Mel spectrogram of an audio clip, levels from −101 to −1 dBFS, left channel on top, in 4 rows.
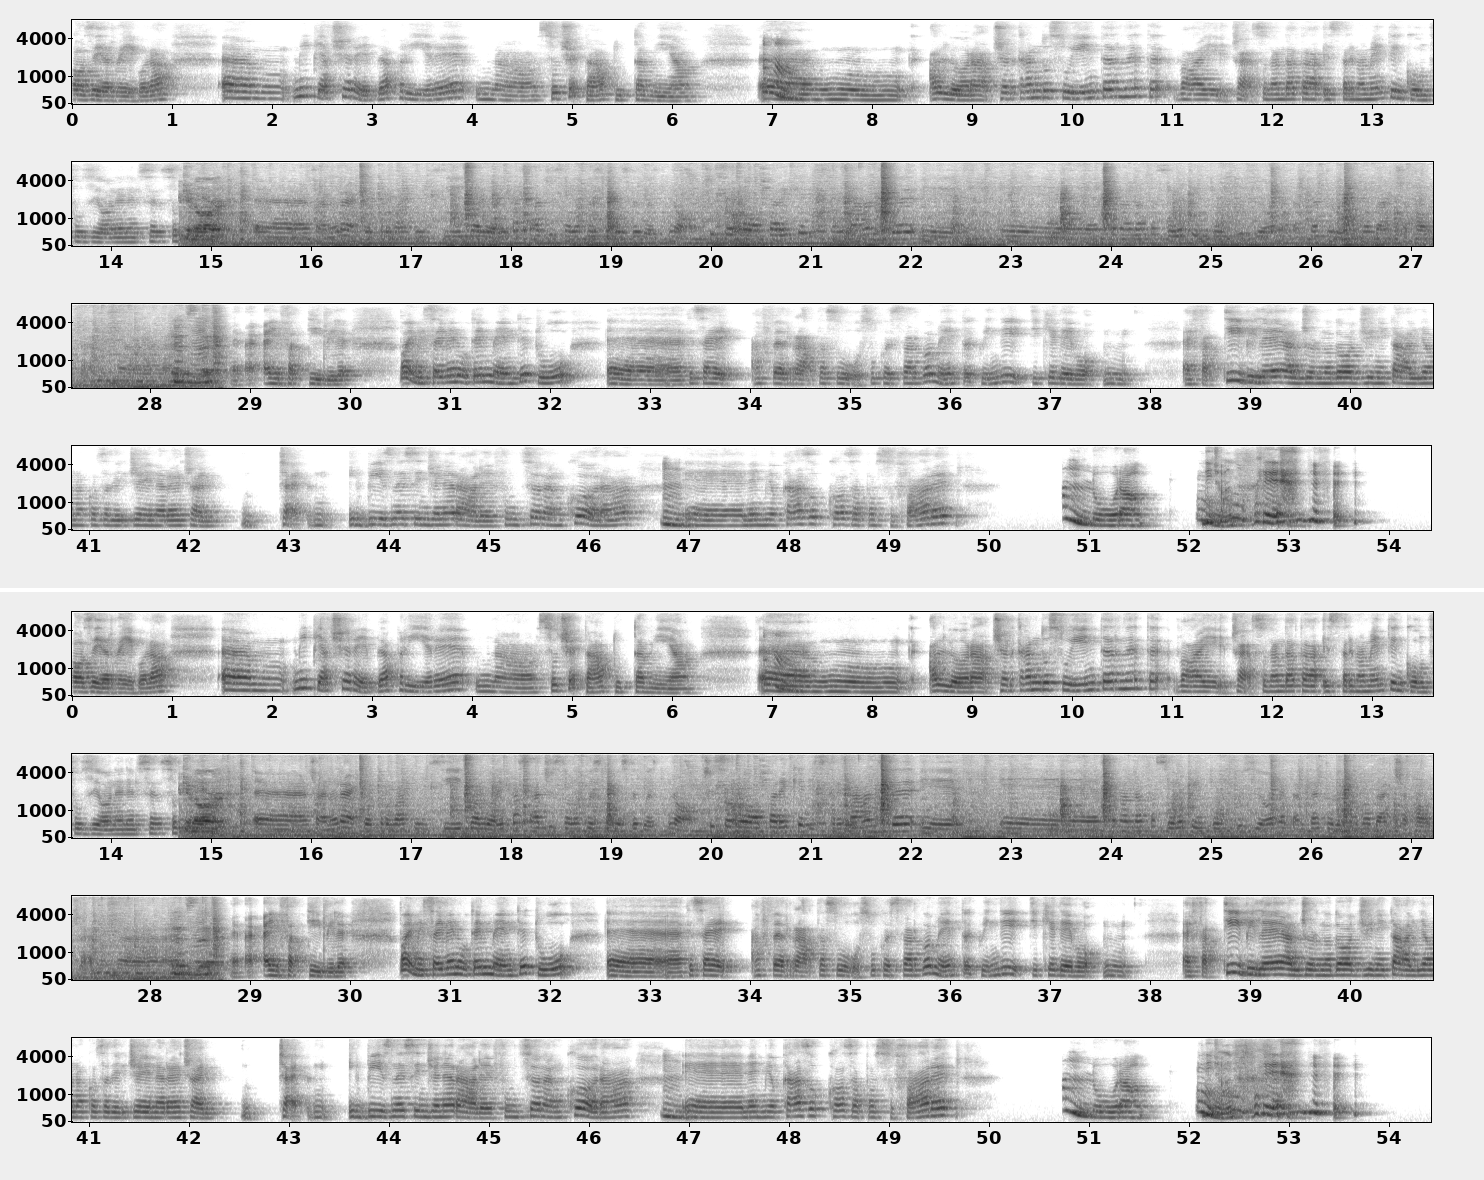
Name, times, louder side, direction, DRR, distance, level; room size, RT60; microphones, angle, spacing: voice 1, 0.0-37.8 38.3-46.6 46.9-49.7 52.1-53.0, right 5 dB, 90° right, 0.6 m, -34 dB
voice 2, 6.9-7.3 28.2-28.7 46.7-47.1 50.7-51.6 52.1-53.7, left 2 dB, 15° left, 0.3 m, -30 dB
sound 1, 14.7-28.7, right 2 dB, 25° right, 0.9 m, -32 dB
5.2 x 2.7 x 3.8 m
head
